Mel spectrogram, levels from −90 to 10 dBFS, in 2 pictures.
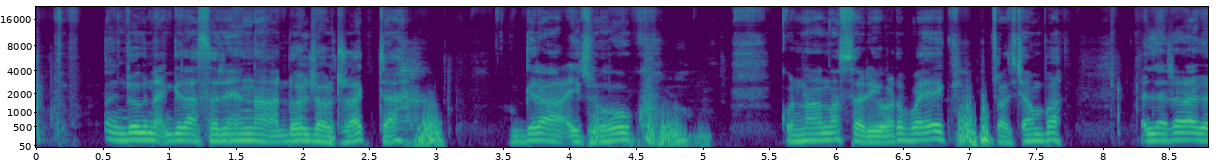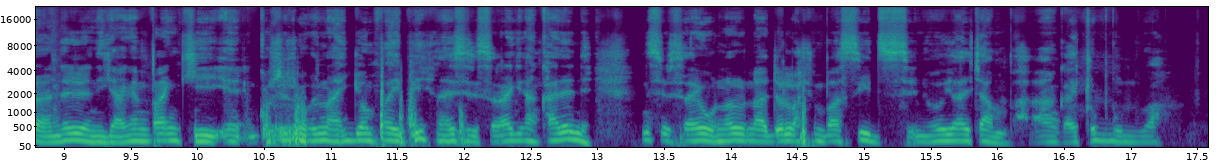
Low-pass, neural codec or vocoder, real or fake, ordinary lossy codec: none; vocoder, 44.1 kHz, 128 mel bands, Pupu-Vocoder; fake; none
